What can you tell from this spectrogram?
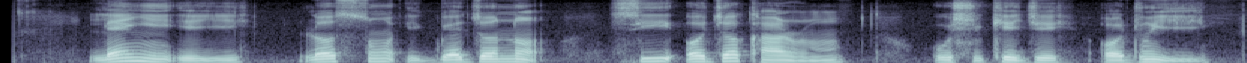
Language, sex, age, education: Yoruba, male, 15-29, tertiary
